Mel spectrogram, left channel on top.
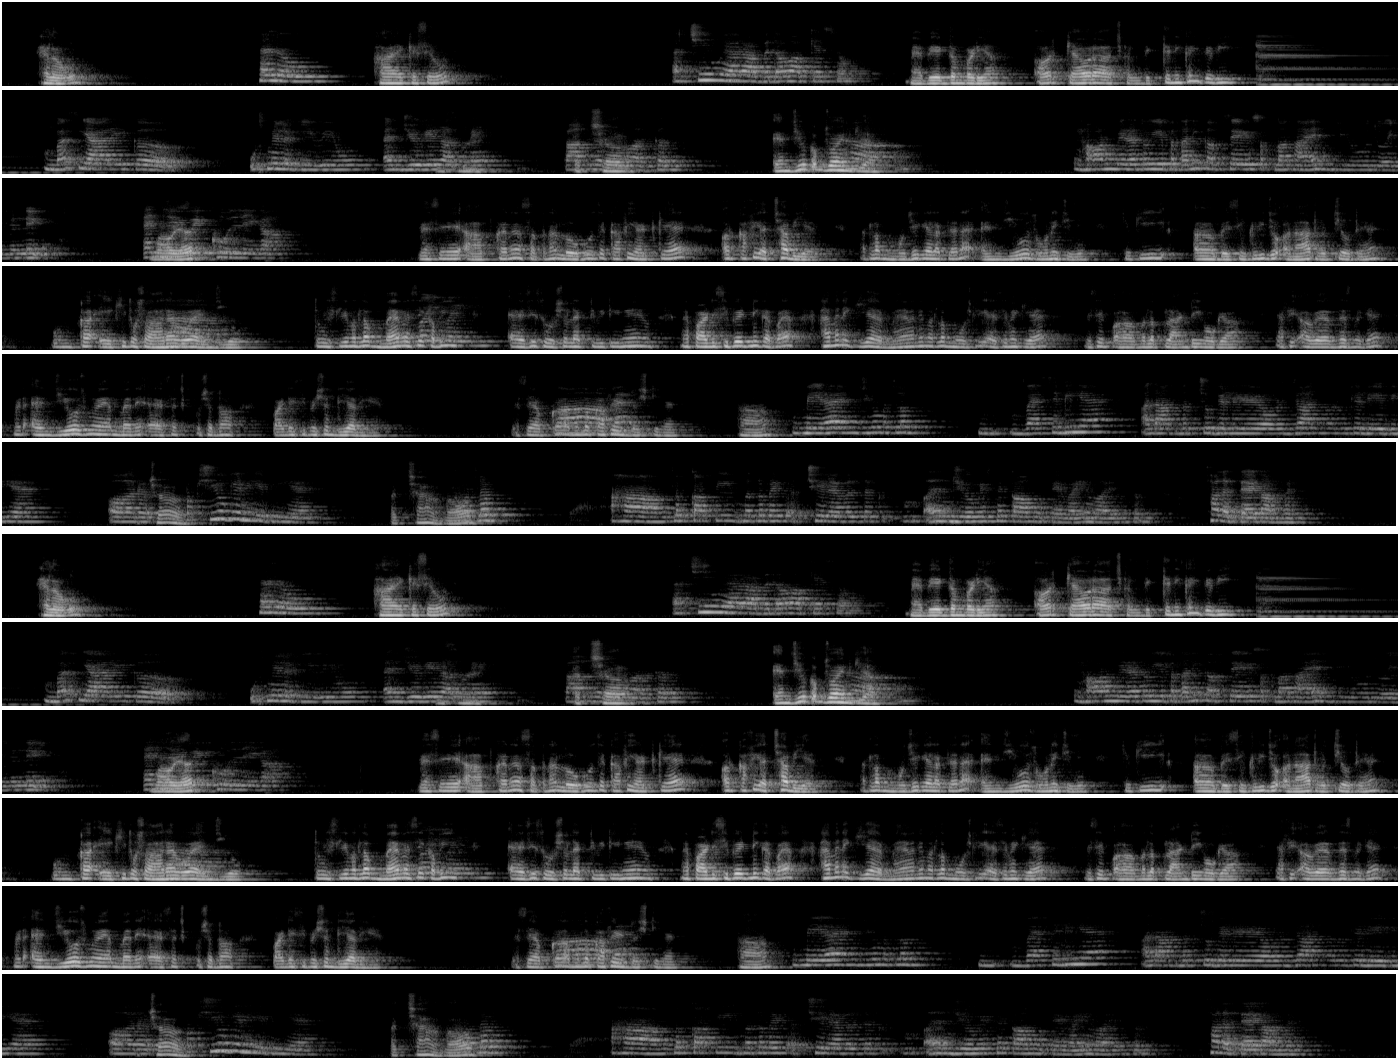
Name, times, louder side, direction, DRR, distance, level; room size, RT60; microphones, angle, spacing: voice 1, 0.4-0.8 3.7-4.5 9.1-10.0 10.3-12.3 18.3-18.7 19.7-20.3 21.7-22.7 29.4-29.8 32.1-34.8 35.1-36.1 36.5-38.8 39.1-41.7 42.4-44.3 45.0-46.4 46.9-48.4 48.7-49.8 50.1-52.3 52.7-54.3 54.6-55.7 56.0-58.2 58.6-59.6 60.9-62.6 63.2-63.5 71.3-71.7 73.7-74.5, right 1 dB, 20° right, 12 dB, 0.9 m, -25 dB
voice 2, 2.6-3.2 6.7-8.5 14.4-15.7 16.4-18.9 19.6-20.7 22.4-23.0 24.7-28.4 29.3-30.7 43.5-44.1 46.0-46.8 61.4-62.3 63.7-65.0 65.6-66.9 67.2-70.2 70.9-71.4 71.7-72.9 74.3-74.8 75.9-81.2 81.9-82.7, left 1 dB, 45° left, 0 dB, 3.0 m, -34 dB
sound 1, 12.5-15.2, left 1 dB, 75° left, 5.5 m, -44 dB
20.0 x 9.7 x 6.1 m, 0.79 s
head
